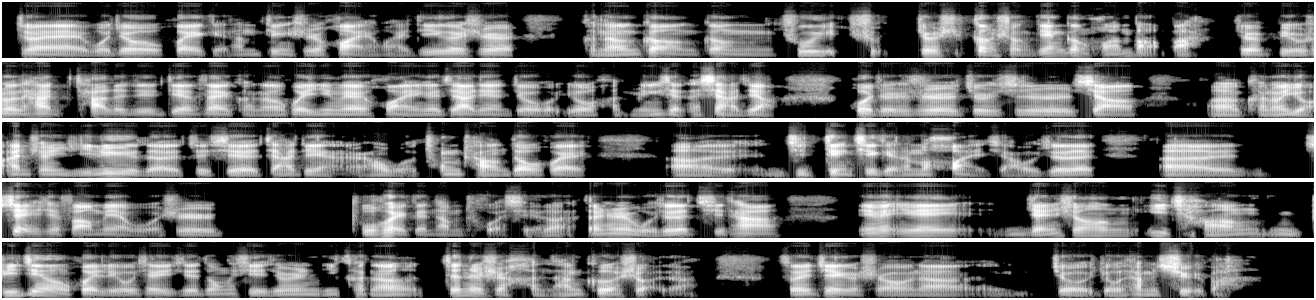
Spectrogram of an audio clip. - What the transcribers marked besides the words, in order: none
- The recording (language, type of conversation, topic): Chinese, podcast, 你有哪些断舍离的经验可以分享？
